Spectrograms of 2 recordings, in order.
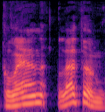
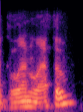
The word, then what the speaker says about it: Glenn Letham: I have Glenn Letham. Glenn, please introduce yourself. Tell us who you are, what you do. What's your problem? Hey, good morning, Renee. Good to be here. Yeah, Glenn Letham.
